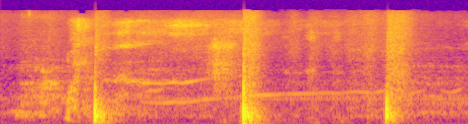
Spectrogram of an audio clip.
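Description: Three sharp pops about two-thirds of a second apart as the buttons of a tight shirt burst open one after another over something inflating underneath, with a faint, thin, wavering squeal running beneath.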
